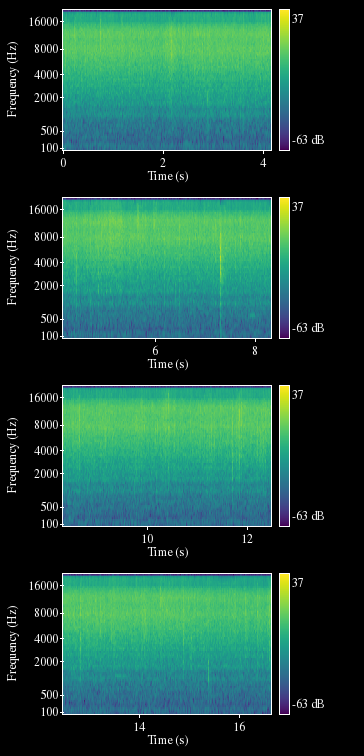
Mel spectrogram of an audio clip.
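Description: Butterflied shrimp sizzle steadily on a hot pan with crispy garlic, a continuous close hiss broken by occasional light taps and scrapes of a spoon pressing them down.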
